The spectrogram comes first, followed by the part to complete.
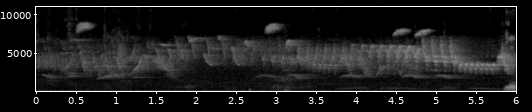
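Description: Small songbirds singing: many overlapping high chirps and quick trills, growing busier in the second half, over a steady low rumble.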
